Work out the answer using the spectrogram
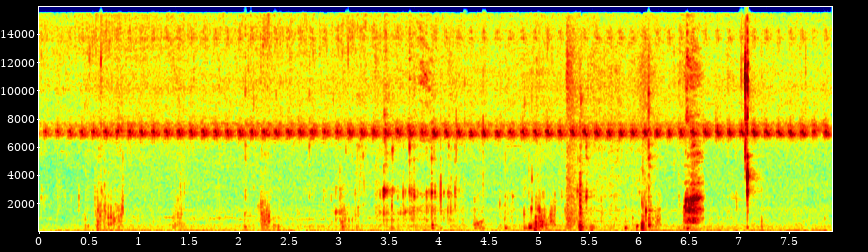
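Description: Close-miked eating sounds of a person chewing a mouthful of food: irregular wet smacks and squelches, louder and closer together in the second half.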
